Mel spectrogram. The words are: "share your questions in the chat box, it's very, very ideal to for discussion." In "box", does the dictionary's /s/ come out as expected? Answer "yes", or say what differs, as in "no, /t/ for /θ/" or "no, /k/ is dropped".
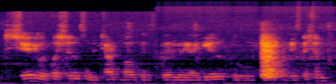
no, /s/ is dropped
